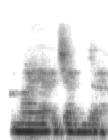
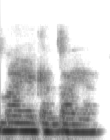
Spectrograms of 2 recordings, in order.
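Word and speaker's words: Maya Gandaia: then i'll spell it people keep on calling it my agenda which i love it's maya gandaya so that's maya m-a-y-a and then gandaya which is actually portuguese for joy g-a-n-d-a-i-a-dot-com great and we'll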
